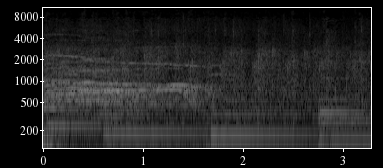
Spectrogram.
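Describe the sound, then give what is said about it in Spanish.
An audience applauds steadily as cheers and joyful shouts rise from the crowd, with a sustained organ or keyboard chord held underneath the dense clapping. “Aplaude de nuevo y da otro grito de júbilo.”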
